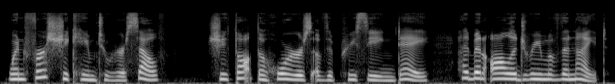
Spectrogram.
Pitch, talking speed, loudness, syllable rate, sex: 225 Hz, 215 wpm, -19 LUFS, 4.9 syllables/s, female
